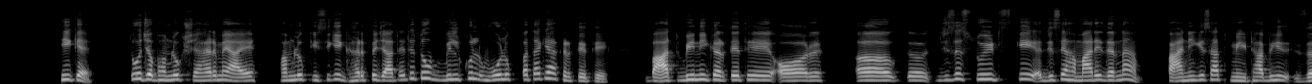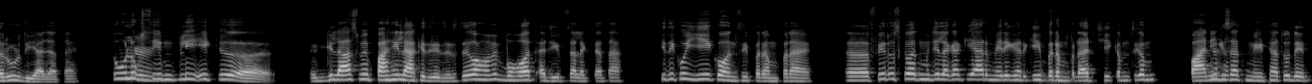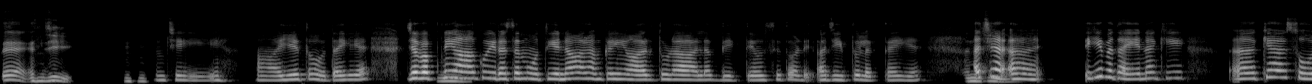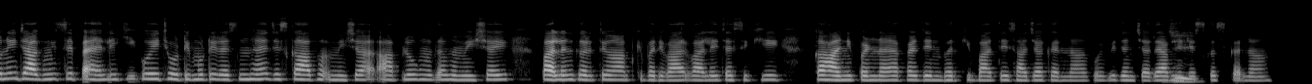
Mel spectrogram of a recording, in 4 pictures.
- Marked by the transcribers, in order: tapping; in English: "स्वीट्स"; in English: "सिंपली"; laughing while speaking: "पानी"; other background noise; chuckle; in English: "डिस्कस"
- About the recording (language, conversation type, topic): Hindi, podcast, घर की छोटी-छोटी परंपराएँ कौन सी हैं आपके यहाँ?
- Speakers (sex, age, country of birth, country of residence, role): female, 20-24, India, India, host; male, 20-24, India, India, guest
